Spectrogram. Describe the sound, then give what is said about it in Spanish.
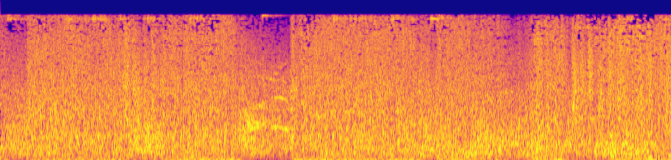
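Loud, sustained gunfire in a police shootout, officers firing from a cordon while a robber shoots back from behind a car; dense rapid bursts of automatic fire with short breaks near the middle and again later. “Otros agentes les disparan desde un cordón policial. Chris sale y responde oculto tras un coche.”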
